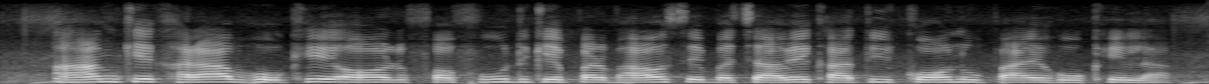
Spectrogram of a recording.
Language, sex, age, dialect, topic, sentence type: Bhojpuri, female, 18-24, Northern, agriculture, question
